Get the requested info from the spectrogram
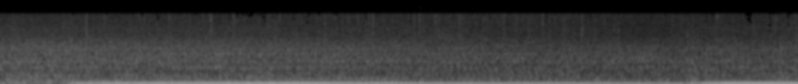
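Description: Turbocharged Nissan Micra's four-cylinder engine droning steadily under load, heard inside the cabin over road and wind hiss. Near the end the drone drops out briefly for a gear change and then picks up again.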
